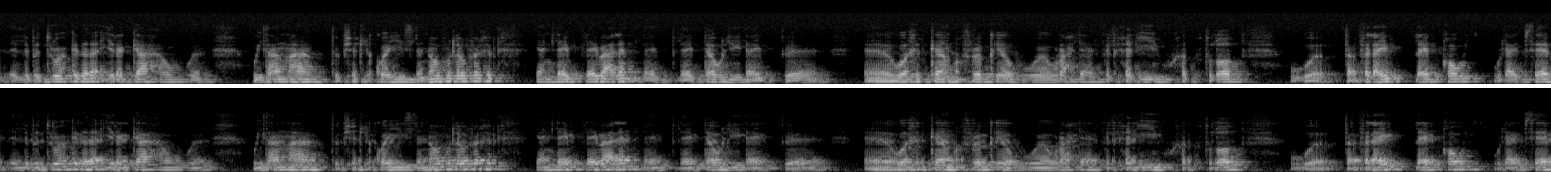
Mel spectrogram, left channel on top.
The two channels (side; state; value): left; noise; hiss, 28 dB below the sound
